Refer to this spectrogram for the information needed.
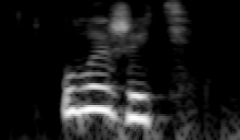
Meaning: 1. to lay 2. to pack up 3. to stow, to pile, to stack 4. to arrange, to style
- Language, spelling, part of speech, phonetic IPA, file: Russian, уложить, verb, [ʊɫɐˈʐɨtʲ], Ru-уложить.ogg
